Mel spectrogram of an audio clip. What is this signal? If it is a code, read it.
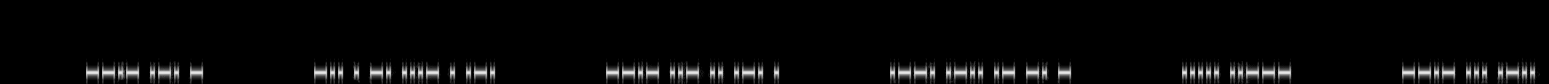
Morse code, heard as a keyed tone, about 30 wpm, 550 Hz. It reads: QRT DENVER QUIRE PLANT 52 QSL
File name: Ultimate Word List / 30WPM Ultimate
